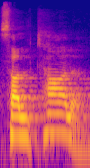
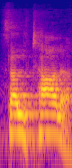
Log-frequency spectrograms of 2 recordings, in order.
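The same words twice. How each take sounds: The two takes are said the same way.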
